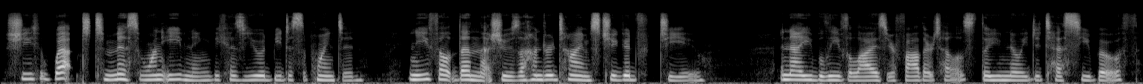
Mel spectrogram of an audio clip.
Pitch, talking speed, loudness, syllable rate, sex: 200 Hz, 215 wpm, -19 LUFS, 5.6 syllables/s, female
